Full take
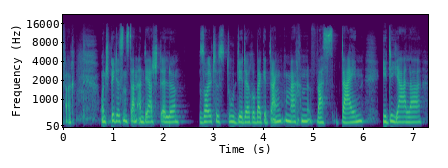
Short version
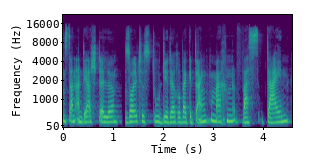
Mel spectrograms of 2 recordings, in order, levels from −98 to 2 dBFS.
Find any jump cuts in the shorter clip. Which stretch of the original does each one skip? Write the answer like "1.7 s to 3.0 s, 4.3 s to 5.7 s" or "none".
2.4 s to 2.7 s

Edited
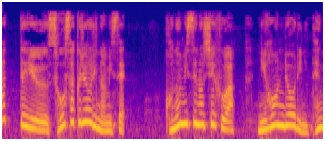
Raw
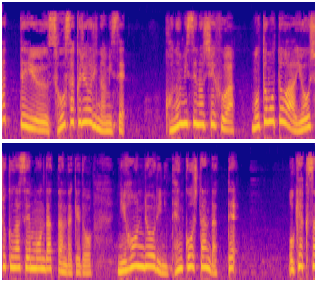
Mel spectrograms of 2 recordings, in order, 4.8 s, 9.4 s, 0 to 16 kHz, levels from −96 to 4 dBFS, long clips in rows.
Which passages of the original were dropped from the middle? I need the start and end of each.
3.6 s to 6.2 s

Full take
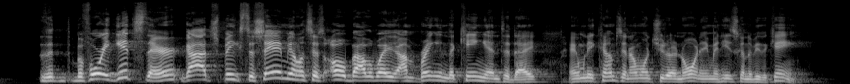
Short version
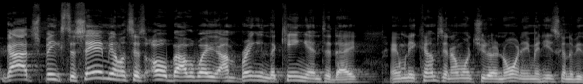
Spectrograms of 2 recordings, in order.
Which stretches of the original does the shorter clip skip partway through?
none

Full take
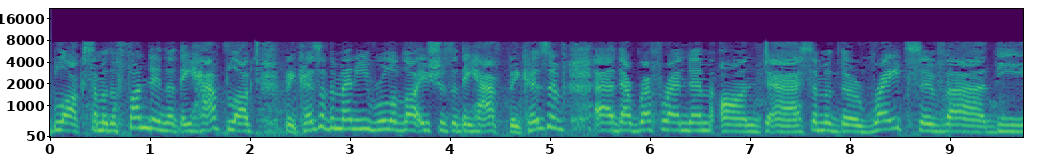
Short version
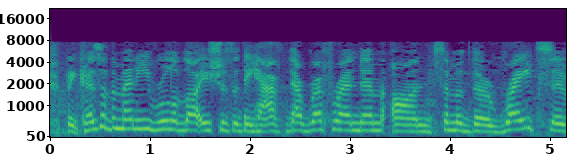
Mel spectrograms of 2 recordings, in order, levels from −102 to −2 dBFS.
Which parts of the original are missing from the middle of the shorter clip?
4.5 s to 5.6 s, 7.1 s to 7.5 s

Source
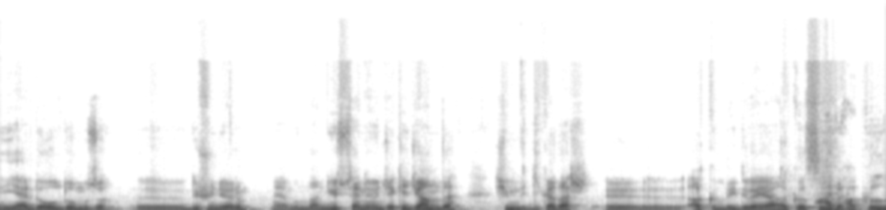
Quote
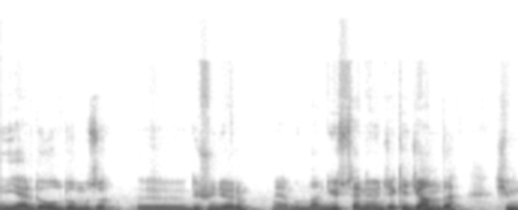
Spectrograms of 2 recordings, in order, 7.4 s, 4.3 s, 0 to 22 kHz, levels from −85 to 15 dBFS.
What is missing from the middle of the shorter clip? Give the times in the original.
none

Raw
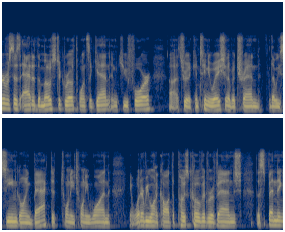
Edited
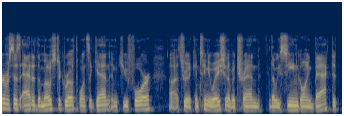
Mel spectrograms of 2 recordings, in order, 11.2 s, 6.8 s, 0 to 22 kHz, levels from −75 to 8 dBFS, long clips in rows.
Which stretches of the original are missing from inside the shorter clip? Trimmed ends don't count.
none

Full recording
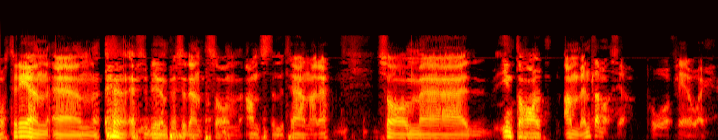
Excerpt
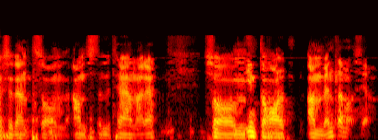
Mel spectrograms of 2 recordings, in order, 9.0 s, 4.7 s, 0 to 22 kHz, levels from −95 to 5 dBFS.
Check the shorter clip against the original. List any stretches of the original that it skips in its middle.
5.2 s to 6.3 s

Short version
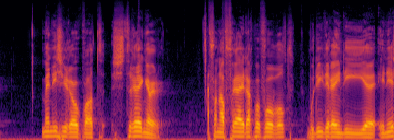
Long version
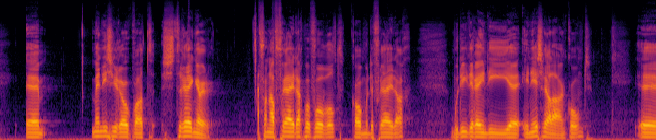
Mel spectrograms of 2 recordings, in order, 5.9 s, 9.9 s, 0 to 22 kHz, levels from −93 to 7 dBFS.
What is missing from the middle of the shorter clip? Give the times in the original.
5.3 s to 6.7 s

